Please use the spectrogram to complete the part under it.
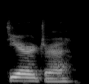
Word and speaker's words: Deirdre: It's Deirdre. Oh, it's butchered over here as well. It's an Irish name, actually. And so English people really struggle to get it right.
